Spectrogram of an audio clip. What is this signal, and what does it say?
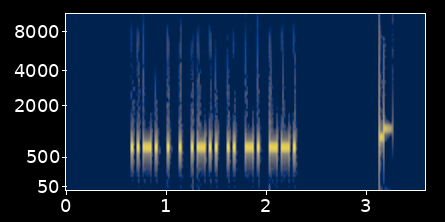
Morse code, heard as a keyed tone, about 40 wpm, 700 Hz. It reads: FEELING
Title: Sentences from Top 1000 Words - Review Part 3 - New Word Drill - 40wpm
